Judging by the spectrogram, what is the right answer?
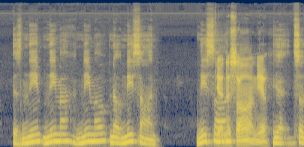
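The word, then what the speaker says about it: Nisan: right doc how do you say it yeah Nissan Nissan yeah Nissan right Nissan 11th throughout history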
